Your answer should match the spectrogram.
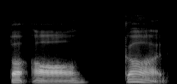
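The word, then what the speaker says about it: Baal-gad: Baal Gad, which according to the Masoretic vowel pointing in the Book of Yahushua, is pronounced Baal God.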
